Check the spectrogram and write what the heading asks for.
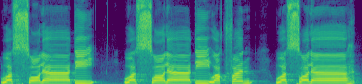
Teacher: وقف میں گولتا ہا بن جاتی ہے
